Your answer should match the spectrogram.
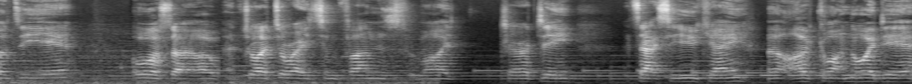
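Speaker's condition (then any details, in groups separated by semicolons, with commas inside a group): Friedreich's ataxia; degenerative, feet worst, distal limbs most affected; onset age 13, back operation, wheelchair; face and tongue less affected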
